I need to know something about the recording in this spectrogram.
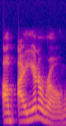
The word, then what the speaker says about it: Iannarone: And I'm so sorry to keep blanking on her name because I can see it in my head one way, but it's pronounced like a whole nother different way. Iannarone.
